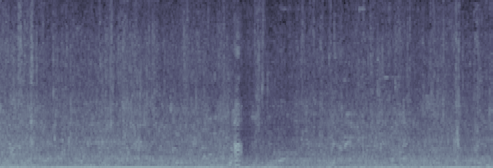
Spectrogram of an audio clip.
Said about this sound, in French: Ah. Il y a un bon bruit de moteur. On entend l'eau. On entend l'eau. Oui. Donc on est sur une gondole, ouais, on entend un peu les gens qui parlent derrière.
